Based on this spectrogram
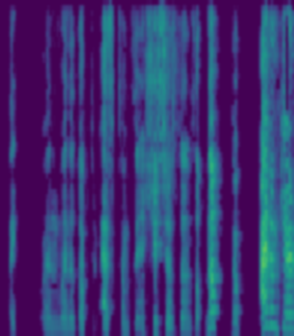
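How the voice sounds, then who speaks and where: A woman's bright, sharp voice with a non-native accent and very wide pitch swings, dry and close with no echo. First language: Dutch. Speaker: voice actor. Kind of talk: casual chat.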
